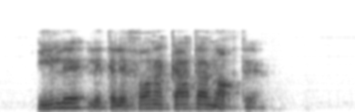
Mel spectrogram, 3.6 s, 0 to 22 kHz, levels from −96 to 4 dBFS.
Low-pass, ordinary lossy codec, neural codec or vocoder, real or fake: 7.2 kHz; AAC, 32 kbps; vocoder, 22.05 kHz, 80 mel bands, HiFi-GAN; fake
